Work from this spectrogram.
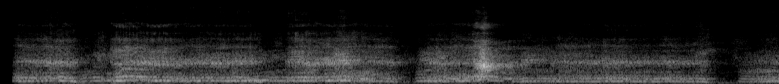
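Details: Morkie and Yorkie dogs facing off, a steady low rumbling growl running almost throughout with brief pauses near one and three seconds, a short sharp sound at about five seconds, then a dip before the growling resumes.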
